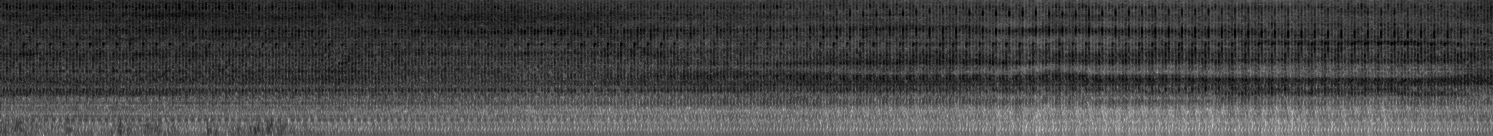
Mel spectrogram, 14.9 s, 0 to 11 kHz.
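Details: VW Golf 1.9 TDI AHF 110 diesel idling with a crisp, regular tick about two and a half a second near the upper engine; injector or lifter suspected, unconfirmed.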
